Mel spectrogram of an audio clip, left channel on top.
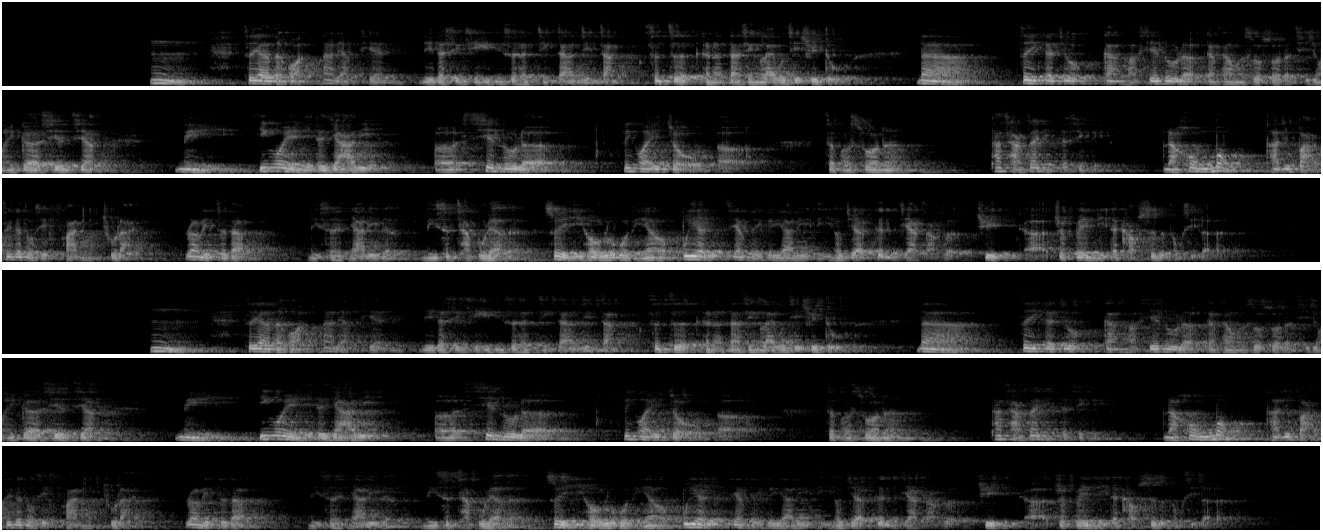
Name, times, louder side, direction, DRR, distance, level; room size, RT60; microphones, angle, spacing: voice 1, 1.5-6.2 6.4-8.7 9.1-9.7 10.2-14.6 14.9-16.9 17.5-18.7 19.4-20.7 21.0-21.1 21.4-22.2 23.1-24.2 24.8-25.5 25.8-27.7 28.2-28.8 29.4-38.5, left 2 dB, 65° left, 4 dB, 2.6 m, -30 dB
26.0 x 25.0 x 8.1 m, 1.2 s
head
